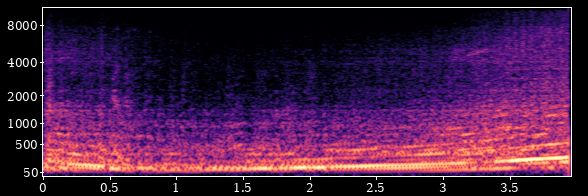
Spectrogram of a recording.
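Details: Turbo AWD Eagle Talon at drag strip launch: engine note sags and pulls sluggishly off the line before slowly climbing; held spool too long, built more boost than expected, rich-mixture bog.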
